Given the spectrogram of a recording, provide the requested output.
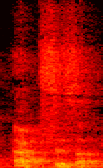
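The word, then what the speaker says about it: abscissa: एब्सिसा, ये सी silent रहता है.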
